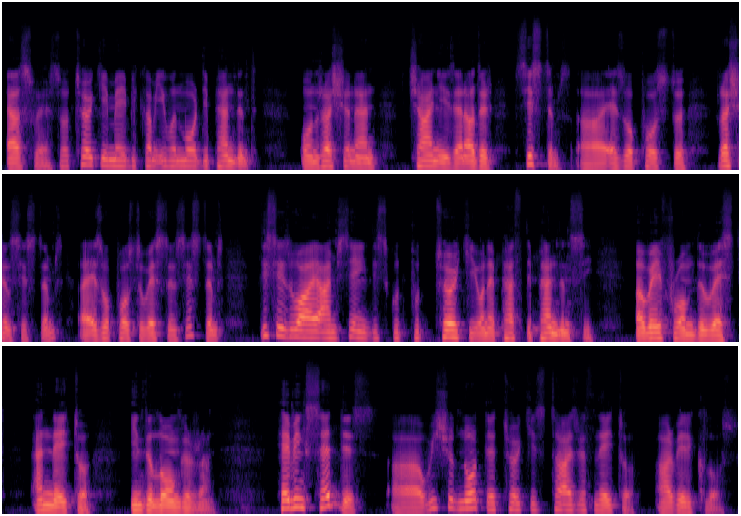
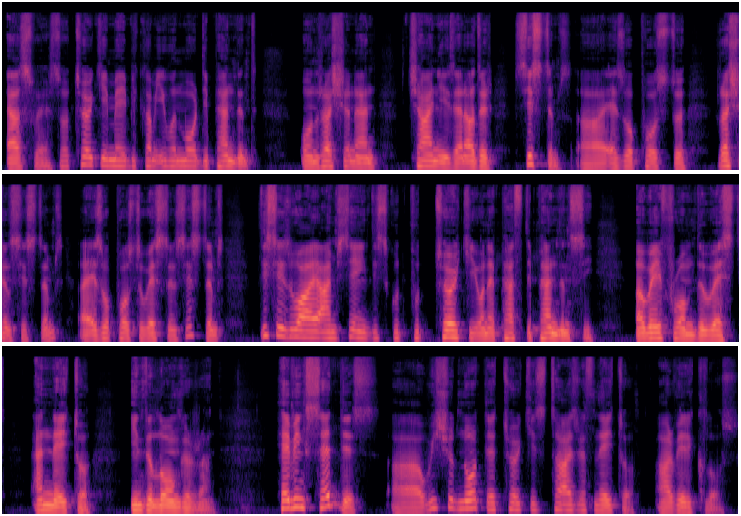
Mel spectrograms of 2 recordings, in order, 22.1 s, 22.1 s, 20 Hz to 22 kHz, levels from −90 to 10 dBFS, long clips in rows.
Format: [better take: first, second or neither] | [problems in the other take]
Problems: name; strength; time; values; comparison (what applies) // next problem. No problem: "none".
second | muffled; very; fading above 2.5 kHz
